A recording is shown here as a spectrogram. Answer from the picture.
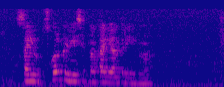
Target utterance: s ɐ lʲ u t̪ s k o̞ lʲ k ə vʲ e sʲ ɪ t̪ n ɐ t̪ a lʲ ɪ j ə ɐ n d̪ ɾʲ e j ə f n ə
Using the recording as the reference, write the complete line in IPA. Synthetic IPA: s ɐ lʲ u t̪ s k o̞ lʲ k ə vʲ e sʲ ɪ t̪ n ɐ t̪ a lʲ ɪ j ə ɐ n d̪ ɾʲ e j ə v n ə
